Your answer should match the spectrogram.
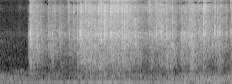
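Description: Clear plastic packaging crinkling and rustling as a bagged suit is handled, starting about a third of a second in.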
